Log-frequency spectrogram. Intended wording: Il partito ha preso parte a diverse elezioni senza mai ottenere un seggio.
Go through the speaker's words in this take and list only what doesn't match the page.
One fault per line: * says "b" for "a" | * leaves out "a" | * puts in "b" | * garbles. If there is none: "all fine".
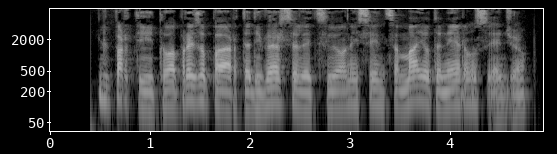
all fine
